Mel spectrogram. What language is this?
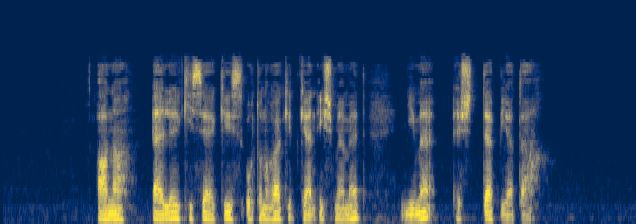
Bashkir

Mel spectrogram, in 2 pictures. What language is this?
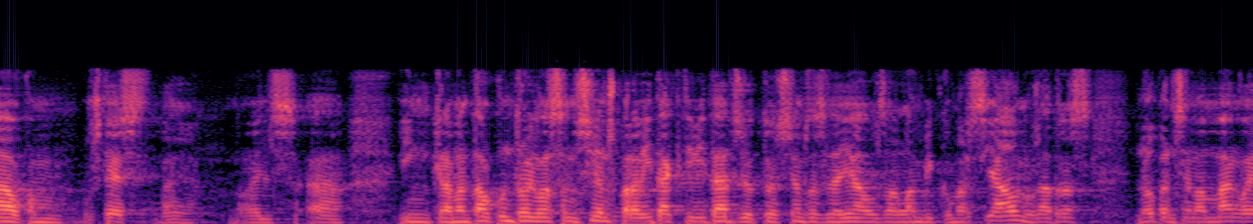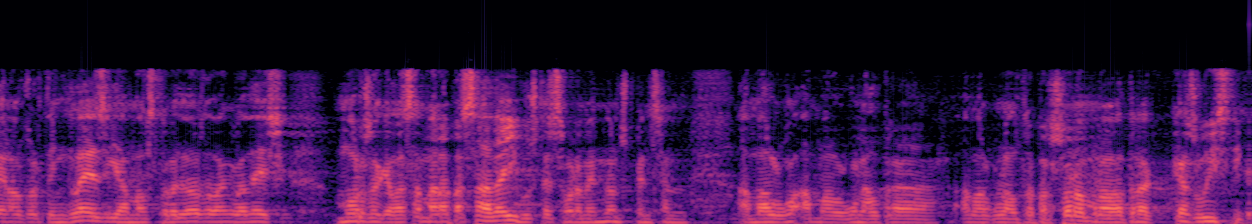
Catalan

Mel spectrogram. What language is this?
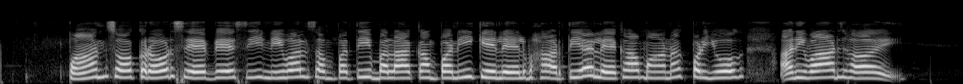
Magahi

